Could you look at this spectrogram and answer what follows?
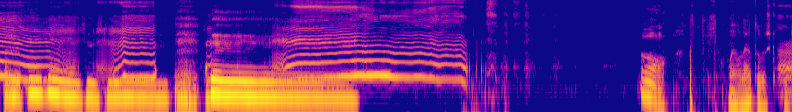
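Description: Loud, sustained infant crying with rising and falling wails, then a pause and short whimpering cries.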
